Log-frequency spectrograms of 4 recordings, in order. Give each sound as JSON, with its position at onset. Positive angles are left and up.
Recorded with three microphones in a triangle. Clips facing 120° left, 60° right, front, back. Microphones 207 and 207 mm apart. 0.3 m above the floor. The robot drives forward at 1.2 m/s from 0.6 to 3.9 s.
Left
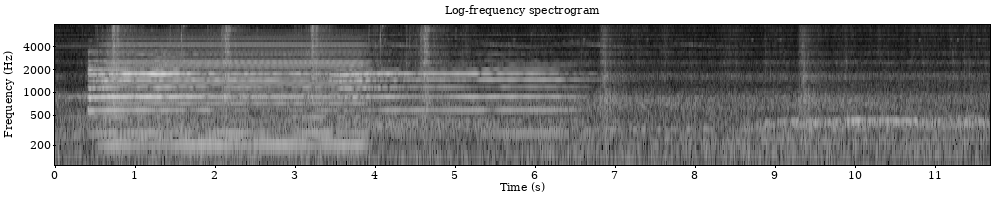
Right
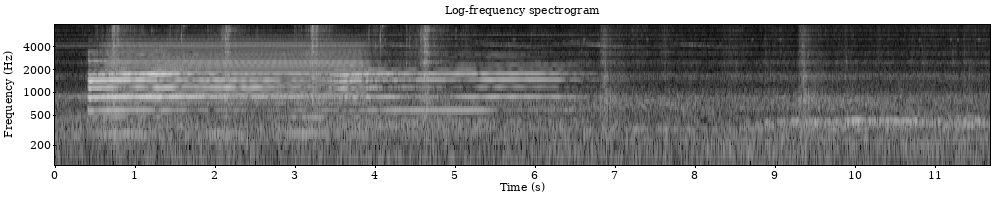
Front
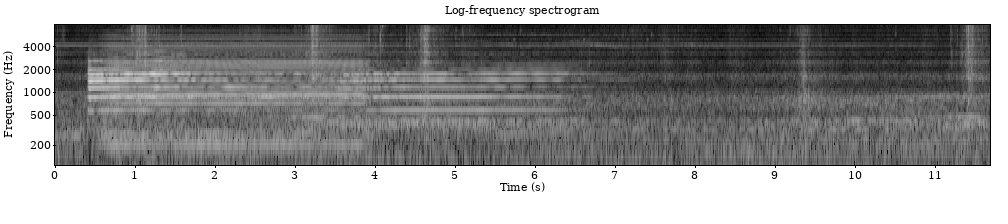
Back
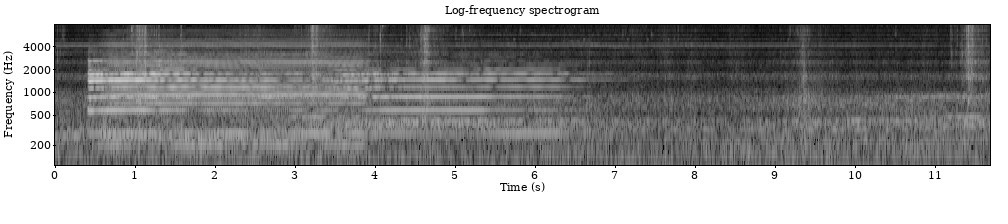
{"t": 0.4, "sound": "a trumpet", "azimuth_deg": -175, "distance_m": 1.3}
